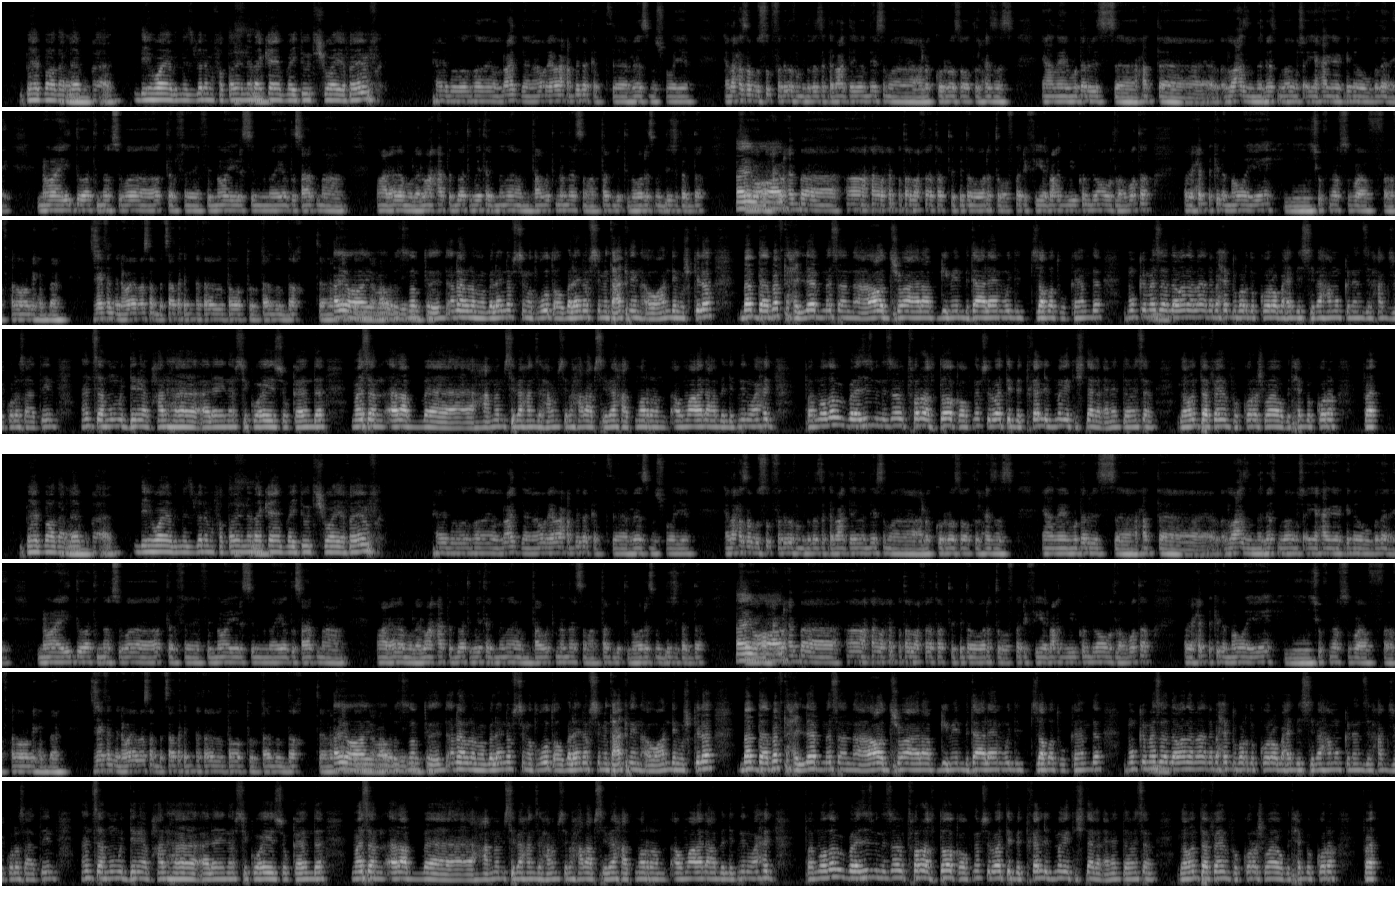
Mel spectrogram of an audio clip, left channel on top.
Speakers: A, on the right; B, on the left.
A: بحب اقعد على
B: جامد
A: اللاب ف-
B: ده
A: دي هوايه بالنسبه لي مفضله
B: <laughs>
A: ان انا كائن بيتوت شويه فاهم
B: حلو والله الواحد انا اول هوايه حبيتها كانت الرسم شويه يعني ده حصل بالصدفه كده في المدرسه كان الواحد دايما يرسم على الكراسه وقت الحصص يعني المدرس آه، حتى لاحظ ان الرسم بقى مش اي حاجه كده وبدا ان هو يدي وقت لنفسه بقى اكتر في, في ان هو يرسم يقضي ساعات مع مع القلم والالوان حتى دلوقتي بقيت ان انا متعود ان انا ارسم على التابلت اللي هو الرسم الديجيتال ده
A: <laughs> ايوه
B: فيعني حاجه بحب أ- اه حاجه بحب اطلع فيها طاقتي كده وارتب افكاري فيها الواحد بيكون دماغه متلخبطه هو يحب كده ان هو ايه يشوف نفسه بقى في في حاجه هو بيحبها شايف ان الهوايه مثلا بتساعدك ان انت تقلل التوتر تقلل الضغط انا
A: ايوه
B: بحب الالعاب
A: ايوه بالظبط
B: الفيديو كده
A: انا لما بلاقي نفسي مضغوط او بلاقي نفسي متعكنن او عندي مشكله ببدا بفتح اللاب مثلا اقعد شويه العب جيمين بتاع الاقي مودي اتظبط والكلام ده ممكن مثلا
B: مم.
A: لو انا انا بحب برضو الكوره وبحب السباحه ممكن انزل حجز كوره ساعتين انسى هموم الدنيا بحالها الاقي نفسي كويس والكلام ده مثلا العب آه، حمام سباحه انزل حمام سباحه العب سباحه اتمرن او ما العب الاتنين واحد فالموضوع بيبقى لذيذ بالنسبه لي بتفرغ طاقه وفي نفس الوقت بتخلي دماغي تشتغل يعني انت مثلا لو انت فاهم في الكوره شويه وبتحب الكوره ف...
